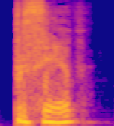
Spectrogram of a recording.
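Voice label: do you understand, portuguese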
